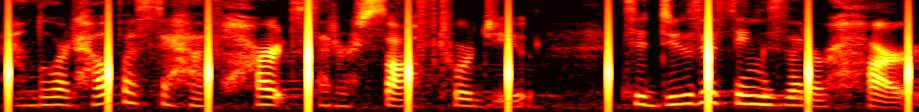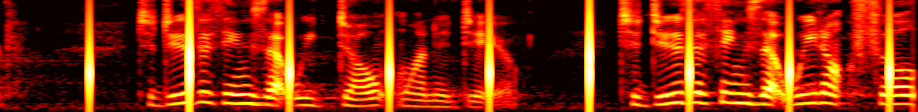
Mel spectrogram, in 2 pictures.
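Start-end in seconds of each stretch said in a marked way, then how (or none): 0.1-4.7 hushed prayer whisper. Real, not acted.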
